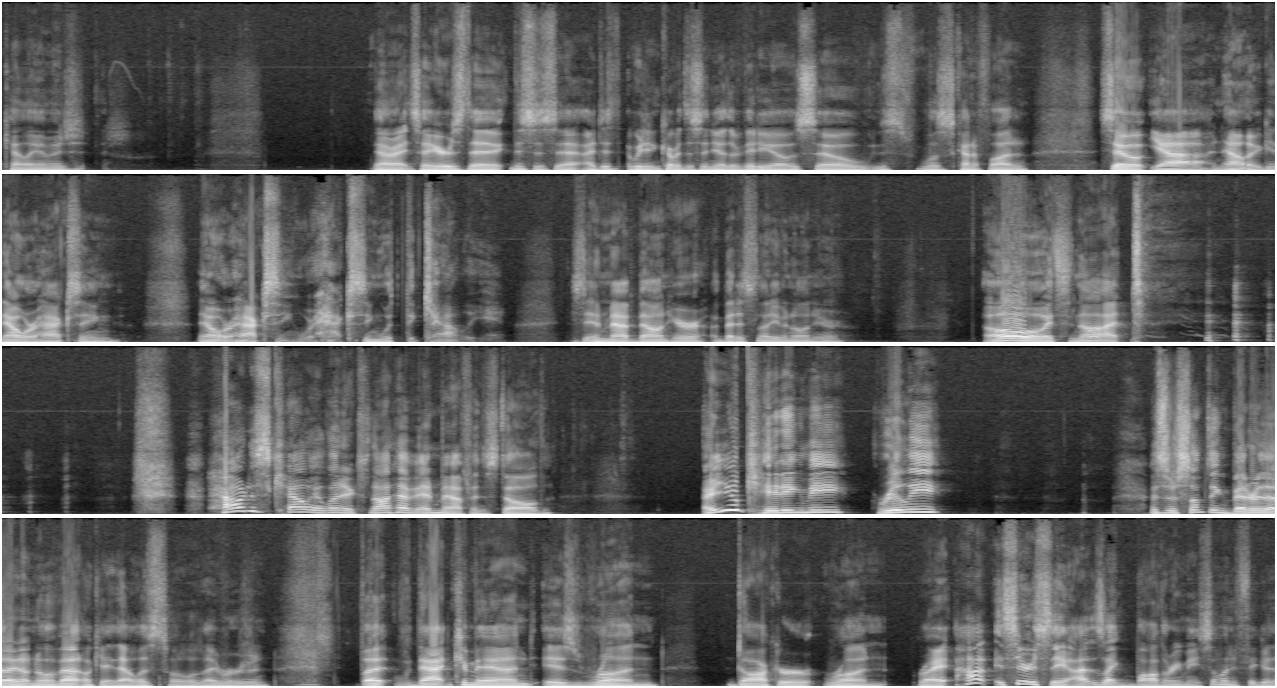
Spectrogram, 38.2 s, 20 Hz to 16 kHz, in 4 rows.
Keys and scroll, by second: 0.0-2.0 typing, 7.3 Return, 11.2-16.4 typing, 17.5-18.3 typing, 22.9-24.1 typing, 26.5 typing, 35.5 e.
